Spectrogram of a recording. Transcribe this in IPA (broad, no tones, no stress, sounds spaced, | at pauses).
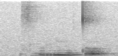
s ɛ̤ l r ĩ w t ʌ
